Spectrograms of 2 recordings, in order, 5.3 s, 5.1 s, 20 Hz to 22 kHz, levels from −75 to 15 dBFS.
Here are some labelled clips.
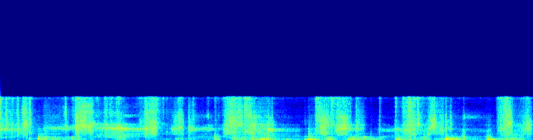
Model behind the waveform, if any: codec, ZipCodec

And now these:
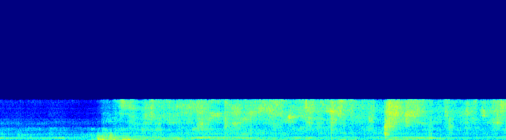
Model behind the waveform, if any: codec, ZipCodec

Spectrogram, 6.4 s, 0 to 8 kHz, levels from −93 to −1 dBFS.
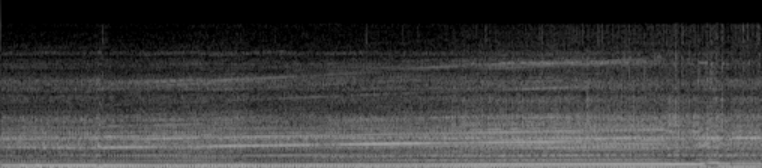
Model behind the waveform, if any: none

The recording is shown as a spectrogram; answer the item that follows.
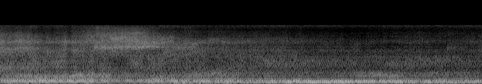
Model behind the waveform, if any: codec, ZipCodec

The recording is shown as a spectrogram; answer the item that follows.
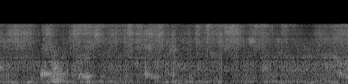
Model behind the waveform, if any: codec, ZipCodec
